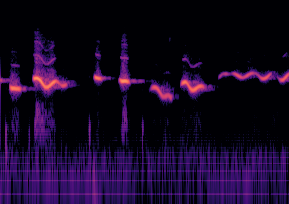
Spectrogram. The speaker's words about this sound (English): Yeah, I be whistling. I whistle, like if I'm in the grocery store, if I got my headphones on, if I just like something that I'm just doing and I, you know, not thinking about it, just start whistling. I'm like, oh gosh, I'm whistling so loud,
